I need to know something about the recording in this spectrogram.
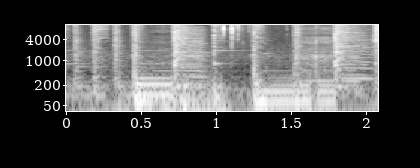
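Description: Background music playing.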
